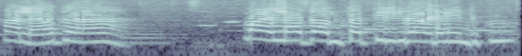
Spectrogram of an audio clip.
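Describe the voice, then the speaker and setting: An actress playing an older, sharp-tongued wife who complains in tart asides, in a film comedy. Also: female voice, sits high, flat delivery, brisk, soft background music, lightly acted. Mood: complaining. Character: bickering old wife, sharp-tongued and aggrieved.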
